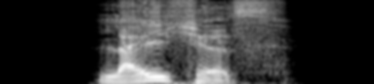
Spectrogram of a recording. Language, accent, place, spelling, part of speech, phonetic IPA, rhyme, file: German, Germany, Berlin, Laiches, noun, [ˈlaɪ̯çəs], -aɪ̯çəs, De-Laiches.ogg
- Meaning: genitive singular of Laich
